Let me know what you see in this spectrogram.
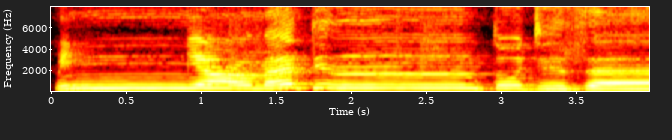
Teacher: നൂൻ സാക്കിനയ്ക്ക് ശേഷം നൂൻ തന്നെയാണ് വന്നിട്ടുള്ളത്, അപ്പോൾ ഇത് ആ ബിഉന്നയാണ്, ഉന്നയോട് കൂടി ലയിപ്പിച്ചിട്ട് മണിച്ചോതി കൊടുക്കുക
